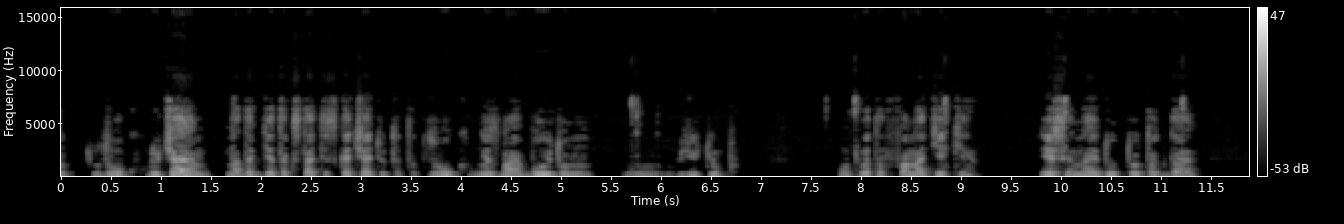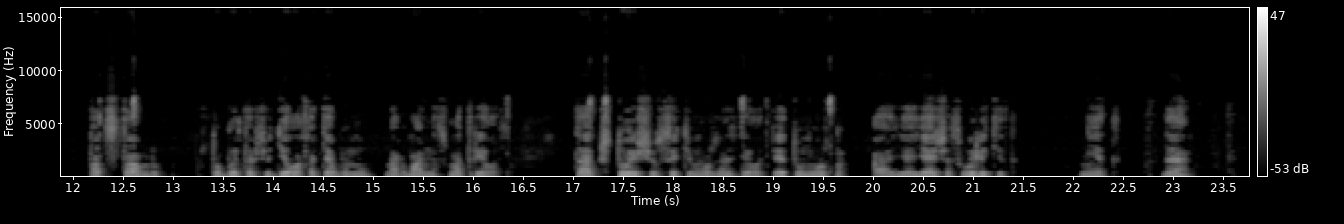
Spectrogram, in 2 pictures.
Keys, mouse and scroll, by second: 2.8-3.3 scroll up 6, 5.5 click, 8.8 click, 11.1 click, 13.9 scroll down 3, 14.3 middle click, 17.1 click, 18.5 click.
